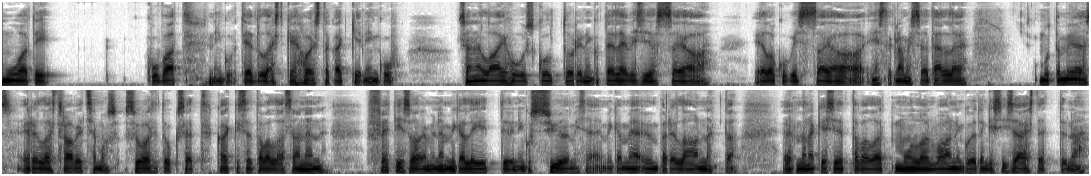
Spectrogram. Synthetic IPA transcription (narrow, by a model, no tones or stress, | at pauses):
muot̪i | kuʋɑt̪nḭːŋkṵt̪iet̪ylːæˑist̪̚keɦoist̪ɑkɑikːiniːŋku | selːɑnelɑihuːskult̪ːuːriniːŋkut̪eleʋisiosːɑjɑ̰ | ʔḛlokuʋisːɑjɑinst̪ɑɡ̥rɑmisːɑjɑt̪ælːeː | mut̪ːɑmyøseɾilːɑist̪rɑʋit̪semussːuosit̪ukset̪kɑikːiset̪ɑʋɑlːɑːselːɑnen | fet̪isoiminemmikæliːt̪ːyːniːŋkussyømisḛːmmikæmeæʔympærilːæonːet̪ːæ̰ḛt̪mænækisiet̪t̪ːɑʋɑlːɑːet̪mulːonʋɑːnniːŋkujot̪eŋkisisæist̪et̪ːynæ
